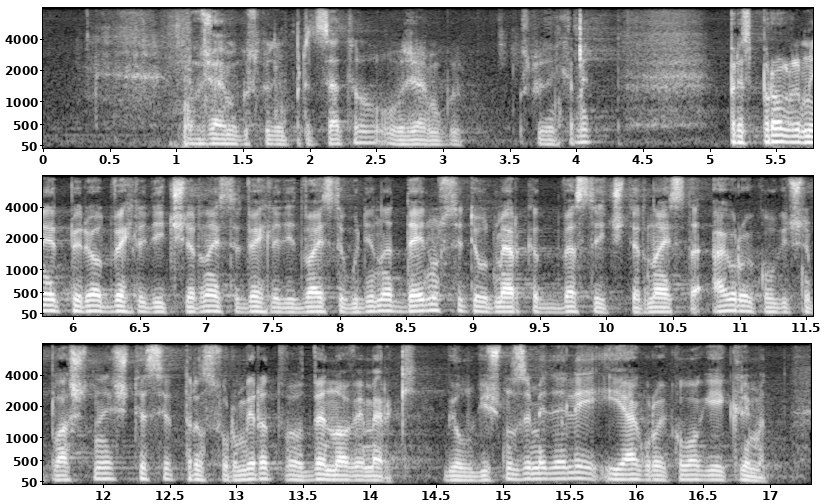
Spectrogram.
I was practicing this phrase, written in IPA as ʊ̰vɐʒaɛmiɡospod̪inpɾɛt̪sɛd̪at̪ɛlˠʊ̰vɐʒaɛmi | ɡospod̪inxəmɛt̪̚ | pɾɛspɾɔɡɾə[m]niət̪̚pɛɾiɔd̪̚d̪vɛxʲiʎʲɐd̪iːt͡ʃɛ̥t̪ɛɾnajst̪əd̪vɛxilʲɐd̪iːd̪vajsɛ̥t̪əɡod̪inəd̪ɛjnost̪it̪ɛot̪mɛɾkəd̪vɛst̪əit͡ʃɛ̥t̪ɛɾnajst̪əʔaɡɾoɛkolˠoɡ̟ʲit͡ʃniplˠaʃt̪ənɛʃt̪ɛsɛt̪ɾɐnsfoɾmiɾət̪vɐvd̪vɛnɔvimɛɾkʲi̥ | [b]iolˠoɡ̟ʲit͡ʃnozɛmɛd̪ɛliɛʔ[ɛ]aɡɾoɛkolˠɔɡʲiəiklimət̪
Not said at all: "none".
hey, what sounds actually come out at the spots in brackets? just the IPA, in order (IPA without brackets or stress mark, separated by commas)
m, b, i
